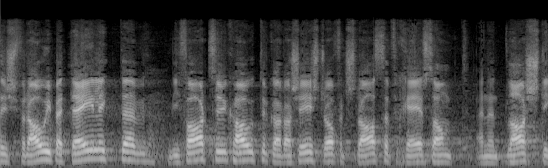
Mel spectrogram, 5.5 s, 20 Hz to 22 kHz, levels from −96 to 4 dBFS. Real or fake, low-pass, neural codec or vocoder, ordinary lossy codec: real; 14.4 kHz; none; AAC, 48 kbps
